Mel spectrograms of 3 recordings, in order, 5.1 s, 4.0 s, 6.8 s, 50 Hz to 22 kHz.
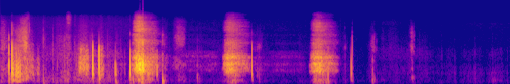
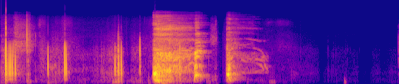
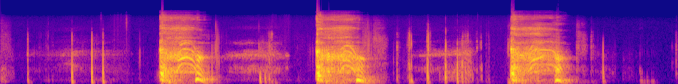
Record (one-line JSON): {"exhalation_length": "5.1 s", "exhalation_amplitude": 32768, "exhalation_signal_mean_std_ratio": 0.24, "cough_length": "4.0 s", "cough_amplitude": 32768, "cough_signal_mean_std_ratio": 0.28, "three_cough_length": "6.8 s", "three_cough_amplitude": 32768, "three_cough_signal_mean_std_ratio": 0.38, "survey_phase": "beta (2021-08-13 to 2022-03-07)", "age": "45-64", "gender": "Female", "wearing_mask": "No", "symptom_none": true, "smoker_status": "Ex-smoker", "respiratory_condition_asthma": false, "respiratory_condition_other": false, "recruitment_source": "REACT", "submission_delay": "1 day", "covid_test_result": "Negative", "covid_test_method": "RT-qPCR"}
